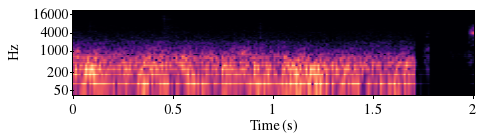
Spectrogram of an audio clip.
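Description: Thunder sound effect: a loud rumble under a hiss like heavy rain, cutting off abruptly near the end.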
